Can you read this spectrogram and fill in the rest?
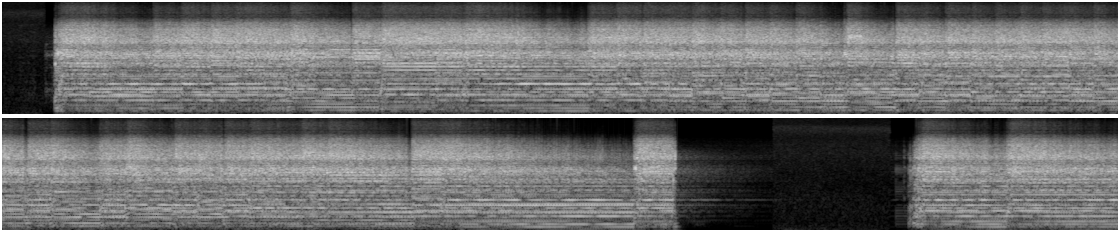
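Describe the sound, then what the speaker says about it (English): A heavily distorted Knoxville Thinline Telecaster electric guitar plays loud, sustained, saturated chords for a long stretch, cuts out briefly, then comes back in. "it's a really versatile little guitar"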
